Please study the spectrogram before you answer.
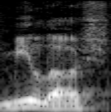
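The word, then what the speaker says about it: Miloš: because I know it's Milos, not Milos, correct? Yeah.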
